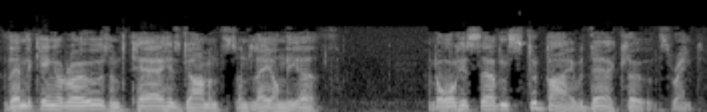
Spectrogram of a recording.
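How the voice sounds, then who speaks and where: A man's voice: fairly low pitch, a little slow. A British man giving a scripted dramatic narration of the Bible in formal archaic English. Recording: dull old cassette transfer.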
